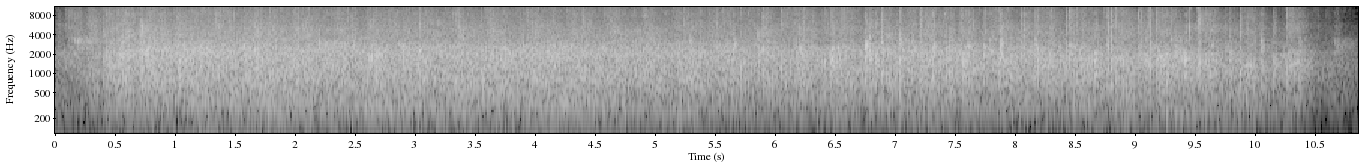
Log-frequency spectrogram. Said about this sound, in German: Also, liebe Musikgesellschaft Almendingen, vielen Dank, wart ihr heute da, habt uns bereichert mit eurer schönen Musik und ich glaube, das hat auch einen großen Applaus verdient.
